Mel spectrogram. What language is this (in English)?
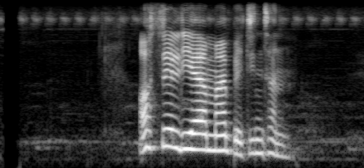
Nepali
